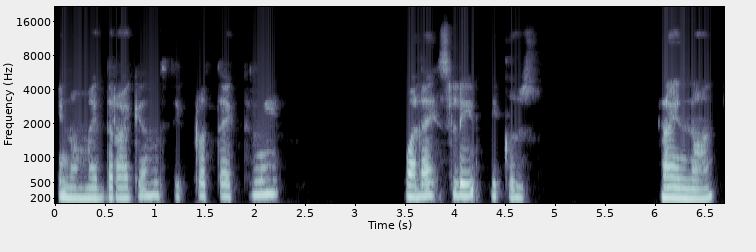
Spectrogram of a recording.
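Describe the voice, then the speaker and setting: A woman speaking in a hushed, soothing, often whispered ASMR style, as if calming a companion. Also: a little high, slow, gravelly, breathy edge, no room sound, lo-fi sound. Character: calm, sociable female vampire soothing a companion. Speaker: ASMR host. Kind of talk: soft-spoken ASMR reading and roleplay.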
